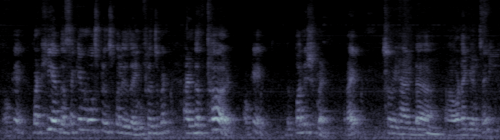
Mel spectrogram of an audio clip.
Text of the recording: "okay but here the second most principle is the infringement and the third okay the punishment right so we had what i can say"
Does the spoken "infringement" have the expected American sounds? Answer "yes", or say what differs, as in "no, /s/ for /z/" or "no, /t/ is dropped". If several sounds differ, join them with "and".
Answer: no, /l/ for /ɹ/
